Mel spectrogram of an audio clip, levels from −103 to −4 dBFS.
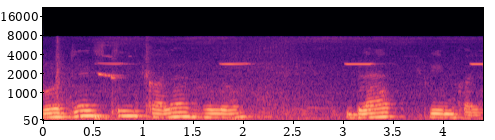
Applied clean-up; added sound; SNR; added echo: none; Sliding door / Train; 15 dB; reverberation time 0.5 s.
